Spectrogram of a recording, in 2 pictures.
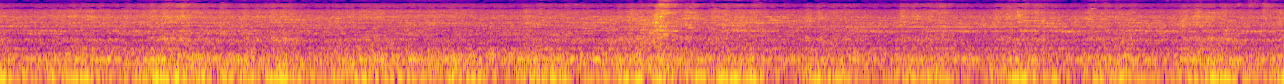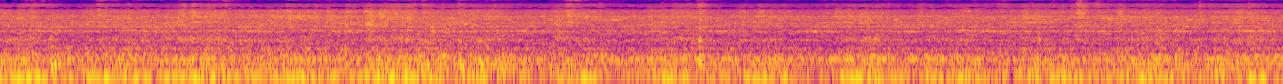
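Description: Freight train of loaded gravel hopper cars rolling past: a steady rumble of steel wheels on the rails with clickety-clack over the joints, and one sharp click about five seconds in.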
